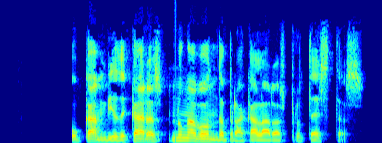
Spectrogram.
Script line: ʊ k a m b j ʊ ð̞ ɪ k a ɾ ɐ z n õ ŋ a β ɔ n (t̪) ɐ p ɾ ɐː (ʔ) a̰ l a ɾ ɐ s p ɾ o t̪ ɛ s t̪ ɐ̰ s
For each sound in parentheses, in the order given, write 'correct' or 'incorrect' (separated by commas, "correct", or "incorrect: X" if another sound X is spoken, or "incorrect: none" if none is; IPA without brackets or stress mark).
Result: incorrect: d̪, incorrect: k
